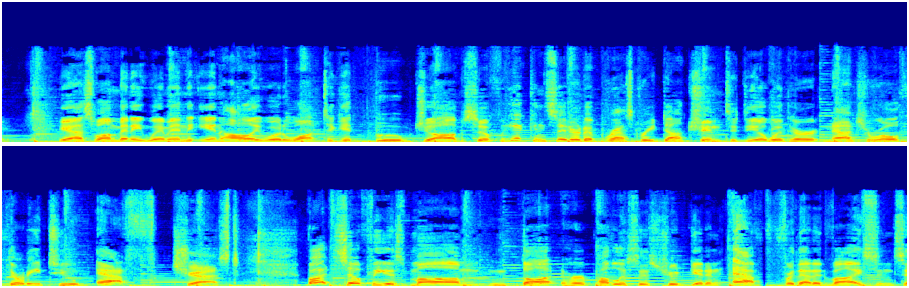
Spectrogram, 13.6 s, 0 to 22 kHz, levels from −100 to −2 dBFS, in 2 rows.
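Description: Right near the end, from about 12.46 to 12.53 s, there's a short dropout that sounds like AAC frame loss with muting. The decoder lost a chunk of data, roughly 43 ms of audio, which fits a single lost frame, and simply zeroed that spectrum instead of guessing at it. Because AAC's overlapping windows blend neighbouring frames, the sound fades down and back up rather than cutting off sharply, so you hear a brief, soft-edged hole in the audio.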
